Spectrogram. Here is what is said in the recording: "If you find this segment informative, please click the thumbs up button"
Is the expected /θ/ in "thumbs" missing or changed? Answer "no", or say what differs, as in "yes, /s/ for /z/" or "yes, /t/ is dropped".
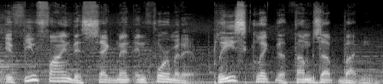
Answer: no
